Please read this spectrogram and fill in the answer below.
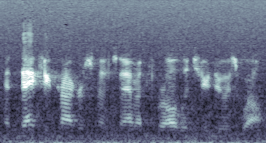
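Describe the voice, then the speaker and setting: A man's voice: low-pitched, quick pace, bright, forceful tone, a little hiss or hum, rough recording. A man speaking on a conference call, earnest and often repeating words as he starts a thought. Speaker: conference call speaker, political activist leader.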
